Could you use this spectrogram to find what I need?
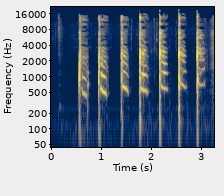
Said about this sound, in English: I think that's the first time I've ever coughed intentionally on No Compromise Radio.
